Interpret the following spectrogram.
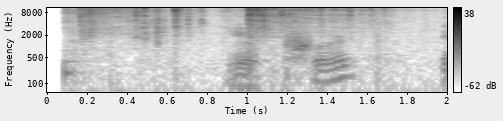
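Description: Clinks and rattles of a metal light-panel mounting bracket being handled and taken off the panel, in two bursts, with a short spoken word about midway.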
